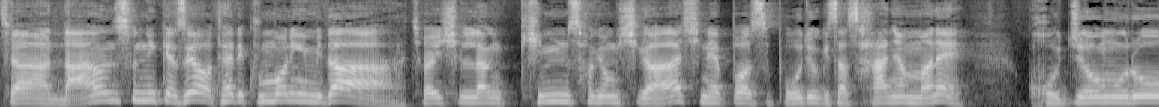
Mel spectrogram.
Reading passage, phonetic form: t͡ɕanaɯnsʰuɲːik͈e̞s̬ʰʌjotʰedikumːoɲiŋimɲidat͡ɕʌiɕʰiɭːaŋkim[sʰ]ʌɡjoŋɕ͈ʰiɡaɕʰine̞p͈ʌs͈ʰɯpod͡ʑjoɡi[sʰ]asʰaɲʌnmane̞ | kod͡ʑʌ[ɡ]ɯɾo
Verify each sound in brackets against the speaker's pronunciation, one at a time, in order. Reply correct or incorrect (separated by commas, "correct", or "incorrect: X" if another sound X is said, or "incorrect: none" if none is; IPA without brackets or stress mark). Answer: correct, correct, incorrect: ŋ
